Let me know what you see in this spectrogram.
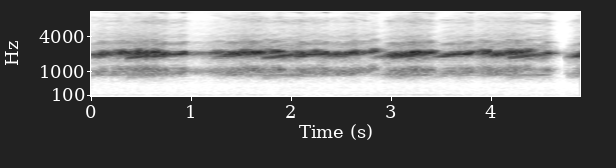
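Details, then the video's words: Frogs singing in March 2023: a dense, continuous chorus of pulsed trilling croaks in two bright bands, swelling and dipping briefly around one and three seconds, then fading near the end. "Frogs singing"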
